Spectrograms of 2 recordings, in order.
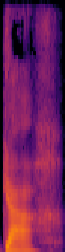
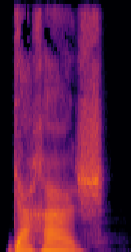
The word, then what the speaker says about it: gare: Now, after that, add a little friction. As if you're about to gargle, but softer. Gare. Gare. Soft, soft. No spitting, not running the R like crazy.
